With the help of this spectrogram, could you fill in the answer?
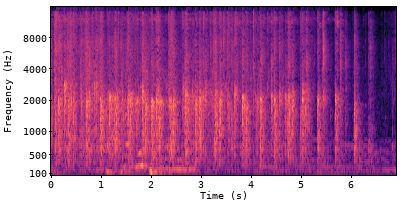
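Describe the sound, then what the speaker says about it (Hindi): A church congregation claps together for Jesus, first a dense burst of applause under a voice, then settling into loud rhythmic unison clapping that gradually thins and fades. "एक अच्छी ताली बजाओ यीशु के लिए।"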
